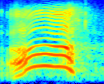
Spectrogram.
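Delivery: high gasp-like cry, cut short; startled yelp. Real, not acted. Player interrupted mid-plan, high startled yelp. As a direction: break off in a sudden high yelp.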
